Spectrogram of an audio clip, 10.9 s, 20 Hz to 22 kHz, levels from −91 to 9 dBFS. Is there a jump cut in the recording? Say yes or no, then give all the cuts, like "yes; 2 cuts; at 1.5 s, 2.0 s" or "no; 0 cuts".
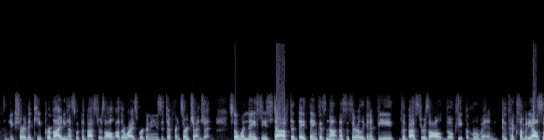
no; 0 cuts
